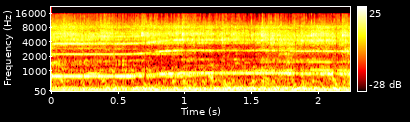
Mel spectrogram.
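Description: Live rock band with a single long, high note held and bent upward about two-thirds of a second in, over pounding drums and bass.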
